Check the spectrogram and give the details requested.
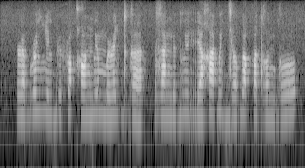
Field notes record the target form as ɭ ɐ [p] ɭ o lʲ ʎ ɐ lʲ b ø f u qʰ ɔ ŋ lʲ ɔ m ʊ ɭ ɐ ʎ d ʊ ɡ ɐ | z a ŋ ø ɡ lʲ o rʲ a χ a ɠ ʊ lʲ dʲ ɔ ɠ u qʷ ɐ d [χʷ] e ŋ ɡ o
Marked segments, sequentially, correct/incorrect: incorrect: b, incorrect: ʁʷ

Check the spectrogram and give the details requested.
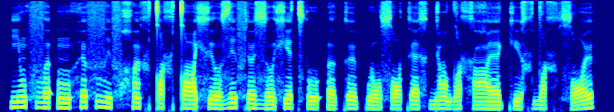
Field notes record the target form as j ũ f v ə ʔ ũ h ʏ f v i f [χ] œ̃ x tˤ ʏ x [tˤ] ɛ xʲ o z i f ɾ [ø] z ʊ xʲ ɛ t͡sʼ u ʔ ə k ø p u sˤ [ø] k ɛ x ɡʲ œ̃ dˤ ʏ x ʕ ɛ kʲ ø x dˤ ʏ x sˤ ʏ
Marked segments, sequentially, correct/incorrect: correct, correct, correct, correct

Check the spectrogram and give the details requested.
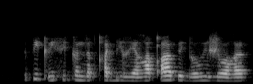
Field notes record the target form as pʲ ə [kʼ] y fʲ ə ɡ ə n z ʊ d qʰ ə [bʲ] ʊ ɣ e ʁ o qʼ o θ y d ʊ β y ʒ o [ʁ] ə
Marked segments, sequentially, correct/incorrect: correct, correct, correct

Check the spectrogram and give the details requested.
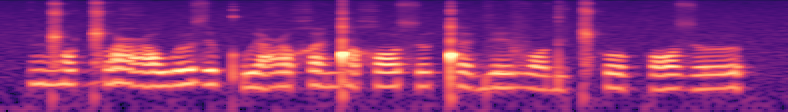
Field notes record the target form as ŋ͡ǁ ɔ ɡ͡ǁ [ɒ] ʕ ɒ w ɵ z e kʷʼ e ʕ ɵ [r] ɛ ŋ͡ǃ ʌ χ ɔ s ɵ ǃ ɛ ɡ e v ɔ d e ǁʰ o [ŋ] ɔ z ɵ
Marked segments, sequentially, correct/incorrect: incorrect: ʌ, incorrect: χ, incorrect: k

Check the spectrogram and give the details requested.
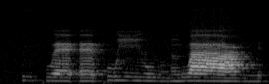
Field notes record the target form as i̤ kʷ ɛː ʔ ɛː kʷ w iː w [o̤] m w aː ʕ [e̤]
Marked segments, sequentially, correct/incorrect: incorrect: ɔ̤, correct

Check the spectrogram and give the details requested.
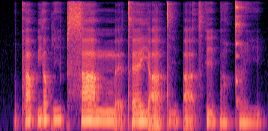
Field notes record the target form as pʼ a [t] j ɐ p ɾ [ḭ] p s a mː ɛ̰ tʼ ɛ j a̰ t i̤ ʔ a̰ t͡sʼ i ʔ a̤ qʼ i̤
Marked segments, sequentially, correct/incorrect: incorrect: p, incorrect: i̤

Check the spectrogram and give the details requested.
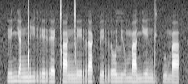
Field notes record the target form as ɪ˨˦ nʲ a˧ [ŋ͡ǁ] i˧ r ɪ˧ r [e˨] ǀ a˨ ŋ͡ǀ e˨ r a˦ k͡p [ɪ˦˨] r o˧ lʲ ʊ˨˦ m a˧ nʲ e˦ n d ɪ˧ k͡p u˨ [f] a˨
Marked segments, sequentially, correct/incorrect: incorrect: ŋ͡ǃ, incorrect: ɛ˨, incorrect: ɪ˨, incorrect: m

